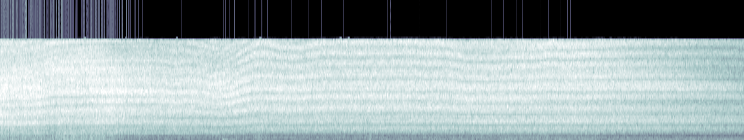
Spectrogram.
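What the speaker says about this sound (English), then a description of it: "when we turn this valve to the right, then we're going to vent the nitrogen hydrogen mix that's in the system out" Forming gas of nitrogen and hydrogen vents from a car air-conditioning system through a small breather valve, a loud steady high-pitched hiss that shifts as the valve opens near the start and slowly fades toward the end, with no talking.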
